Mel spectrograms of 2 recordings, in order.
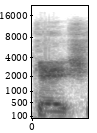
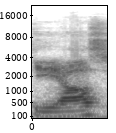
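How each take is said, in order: First: It is said as one syllable, like gaysh. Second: It is said with two syllables, like gee-as. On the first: This is how Irish or Gaelic says it. "it's pronounced Gaish in that language" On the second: This is how the series says it. "they're pronounced Gias here"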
